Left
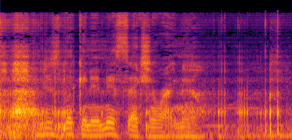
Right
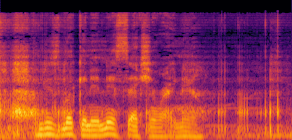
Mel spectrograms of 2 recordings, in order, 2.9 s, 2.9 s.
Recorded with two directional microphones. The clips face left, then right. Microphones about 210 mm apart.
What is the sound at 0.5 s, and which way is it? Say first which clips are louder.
Speech: right 8 dB; 40° right (ahead or behind).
